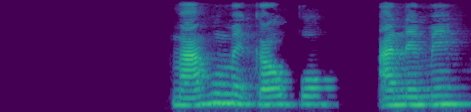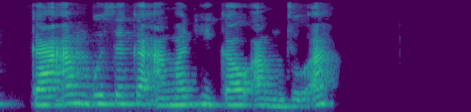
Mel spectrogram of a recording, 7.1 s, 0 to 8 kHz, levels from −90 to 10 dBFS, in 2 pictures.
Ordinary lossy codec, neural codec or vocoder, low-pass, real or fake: Opus, 64 kbps; none; 7.2 kHz; real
